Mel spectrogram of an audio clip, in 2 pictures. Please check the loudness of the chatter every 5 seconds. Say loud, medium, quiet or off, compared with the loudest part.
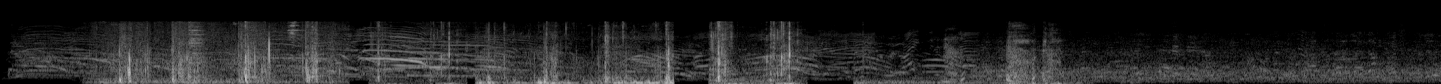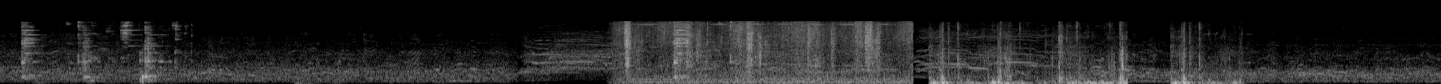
loud, medium, medium, medium, medium, medium.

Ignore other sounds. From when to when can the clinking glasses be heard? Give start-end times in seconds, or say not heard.
1.9-3.3, 14.6-16.4, 21.1-21.8.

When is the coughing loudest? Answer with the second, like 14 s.
10 s.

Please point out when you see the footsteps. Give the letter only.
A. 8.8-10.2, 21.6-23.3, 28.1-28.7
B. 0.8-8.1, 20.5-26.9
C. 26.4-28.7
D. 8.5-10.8
B.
